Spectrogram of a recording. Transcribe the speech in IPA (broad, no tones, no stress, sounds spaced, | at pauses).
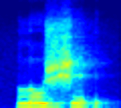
l o ʒ ʃ e ʔ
